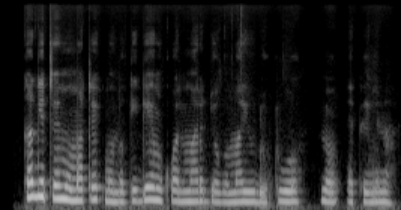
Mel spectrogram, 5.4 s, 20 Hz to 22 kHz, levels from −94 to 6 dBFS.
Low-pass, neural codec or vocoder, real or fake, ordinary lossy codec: 19.8 kHz; codec, 44.1 kHz, 7.8 kbps, DAC; fake; none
